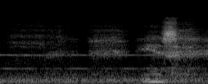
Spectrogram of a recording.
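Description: A man gasping and breathing hard, with one sharp, loud gasp about one and a half seconds in, as he wakes from a nightmare. Faint held music tones sound underneath.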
